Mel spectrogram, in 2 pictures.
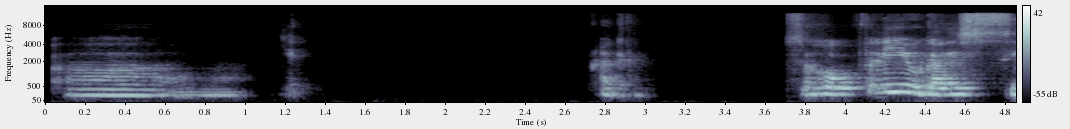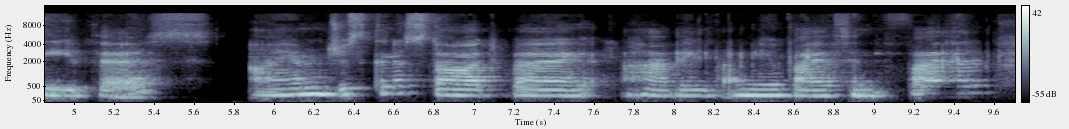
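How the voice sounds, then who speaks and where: The somewhat breathy delivery is broken by long, frequent pauses. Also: woman, medium pitch for a woman, ordinary pitch variation. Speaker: AI developer giving a coding tutorial. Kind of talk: live coding tutorial. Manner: halting, many filler ums.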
